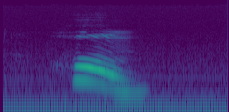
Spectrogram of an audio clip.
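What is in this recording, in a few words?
"hong", Mandarin Chinese pinyin, fourth tone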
